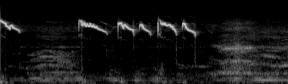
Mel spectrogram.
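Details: White-eye lure call used to attract white-eyes for trapping: a single thin note, then a tight series of four high, sharp, downward-sliding whistles in quick succession, with faint low rustling before and after.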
